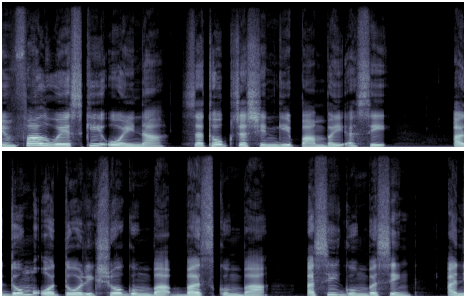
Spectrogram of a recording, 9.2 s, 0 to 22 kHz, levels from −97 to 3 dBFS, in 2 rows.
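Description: A ground loop or nearby transformer lets the 50 Hz power line leak into the signal path between 3.23 and 4.76 s, producing mains hum. For that stretch a steady, low buzzing tone sits beneath the speech, about 35 dB below it, as a constant drone with a few low harmonics above the fundamental. It is present from 3.23 s to 4.76 s.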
